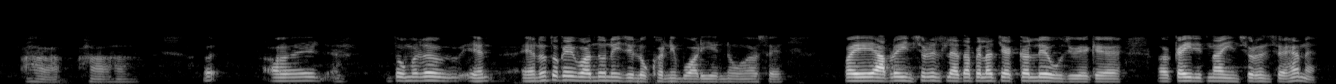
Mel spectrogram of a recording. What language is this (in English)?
Gujarati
